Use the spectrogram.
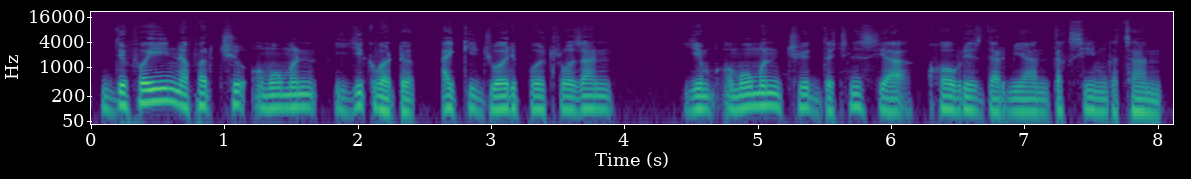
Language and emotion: Kashmiri, neutral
